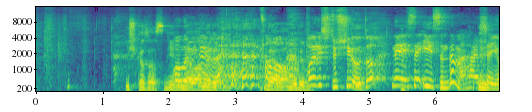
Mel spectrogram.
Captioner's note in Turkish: kahkaha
